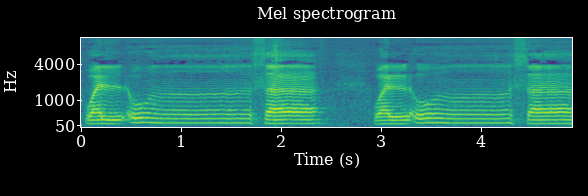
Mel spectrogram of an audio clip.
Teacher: Ikhfa hakiki. Dengung dan masukkan bunyi huruf sa. Separuh daripada bunyi huruf sa tu dah masuk dah semasa kita dengung.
